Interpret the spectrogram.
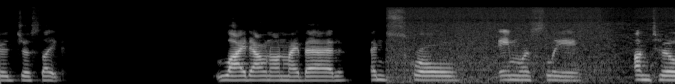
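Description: Noise suppressor artifacts run through the whole speech clip: the suppressor pulls down the bands it judges to be steady noise, by about 16 dB, so the background drops away in pauses and returns beneath speech. On a spectrogram the noise floor goes dark between phrases and fills in under each one. The room noise jumps by about 22 dB at roughly 4 s, ending about 17 dB below the speech, which makes that pumping more exposed.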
